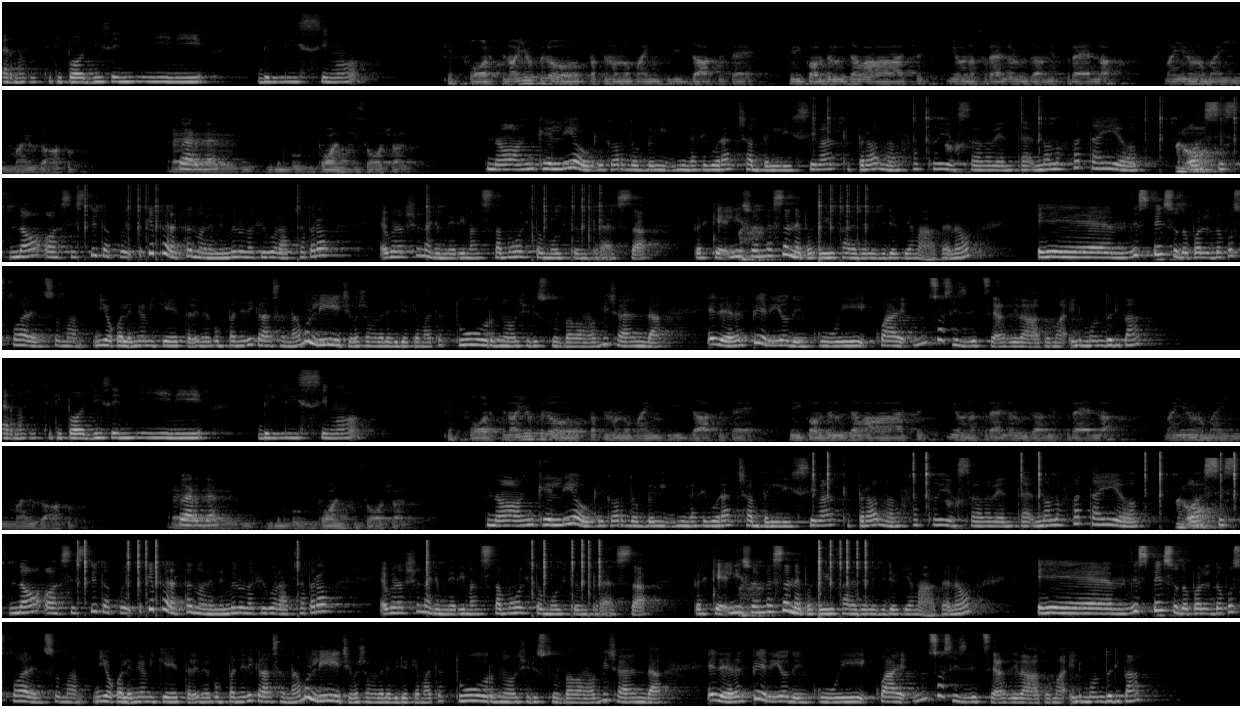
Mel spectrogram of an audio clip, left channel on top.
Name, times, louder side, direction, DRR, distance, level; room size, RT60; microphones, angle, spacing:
voice 1, 0.0-2.1 2.6-3.6 14.1-14.6 17.2-23.8 24.2-28.2 28.5-31.3 31.7-34.8 35.1-48.7, right 1 dB, 15° right, 9 dB, 0.7 m, -31 dB
voice 2, 4.4-7.6 7.9-11.2 11.6-13.2 14.0-16.5 21.8-22.0 24.1-24.5 32.1-32.4 36.3-36.4, left 1 dB, 25° left, 7 dB, 2.1 m, -41 dB
sound 1, 20.4-20.7 21.4-21.7 22.5-22.9 23.7-24.1 24.5-24.8 25.5-25.7 26.0-26.4 26.7-26.8 27.7-27.8 29.0-29.1 30.0-31.1 31.6-31.9 32.9-33.5, right 13 dB, 60° right, 1.0 m, -36 dB
22.5 x 16.5 x 9.0 m, 0.91 s
head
